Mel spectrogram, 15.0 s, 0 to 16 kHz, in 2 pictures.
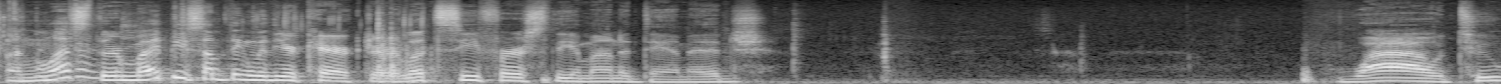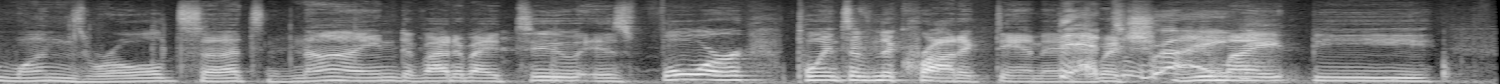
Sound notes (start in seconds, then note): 4.6 counting quietly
